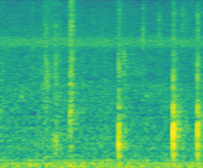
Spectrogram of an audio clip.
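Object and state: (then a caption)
Crisp baked lavash bowl. A whole wheat lavash, pressed into a metal nonstick tortilla bowl mold and baked in the oven the night before, is tapped four times to show how crisp and firm it has become. Each tap gives a short, dry, crispy click with almost no ring. The baked bowl is sturdy enough to hold sloppy joe filling.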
